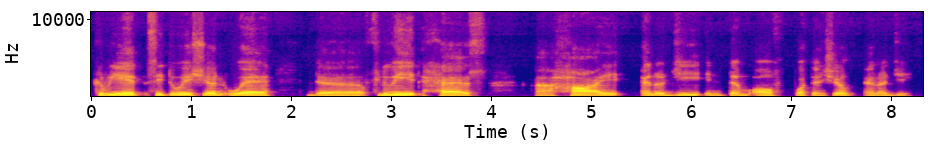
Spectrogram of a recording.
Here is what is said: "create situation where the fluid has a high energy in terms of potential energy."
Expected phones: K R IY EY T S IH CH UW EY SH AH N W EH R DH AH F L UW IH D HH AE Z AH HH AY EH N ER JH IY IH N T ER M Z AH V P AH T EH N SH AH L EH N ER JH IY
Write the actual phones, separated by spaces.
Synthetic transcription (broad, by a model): K R IY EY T S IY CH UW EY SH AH N W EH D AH F L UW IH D HH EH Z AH HH AY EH N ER JH IY IH N T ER M AH F P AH T EH N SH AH L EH N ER JH IY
